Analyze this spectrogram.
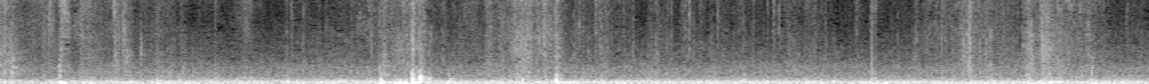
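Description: Cardboard box and plastic wrapping handled as a plastic-wrapped inline duct fan is lifted out of its box, with a few short knocks, the loudest about three seconds in. A steady low hum runs underneath.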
